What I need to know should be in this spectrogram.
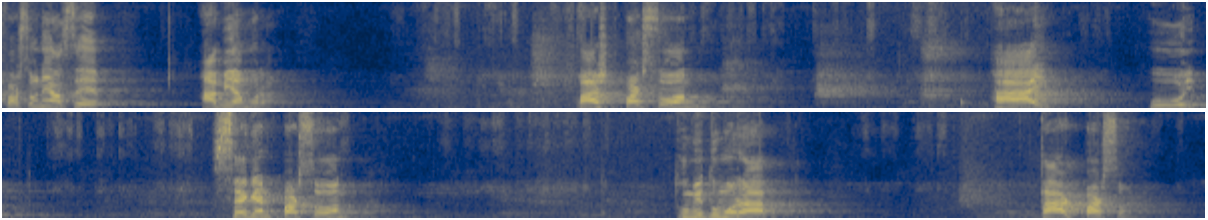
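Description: A middle-aged man speaks clearly and steadily in short phrases, as if explaining to a class.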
